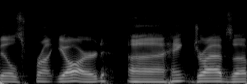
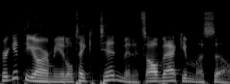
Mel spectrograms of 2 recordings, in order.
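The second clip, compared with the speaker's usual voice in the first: ordinary talk, nothing marked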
